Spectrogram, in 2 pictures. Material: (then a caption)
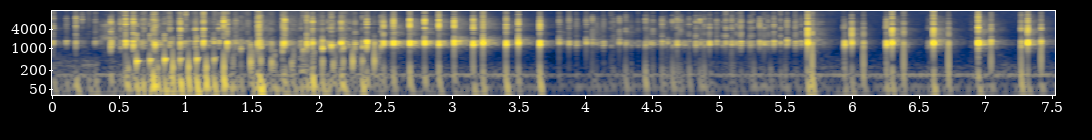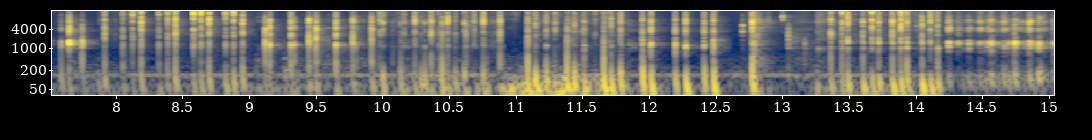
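Plastic. Fingertips and nails tap rapidly on the outside and bottom of a small, hollow, empty red plastic cup the size of a shot cup. The result is a dense stream of short, dry clicks and taps with a hollow tone around 1.4 kHz over soft low thumps, each hit dying away almost instantly.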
